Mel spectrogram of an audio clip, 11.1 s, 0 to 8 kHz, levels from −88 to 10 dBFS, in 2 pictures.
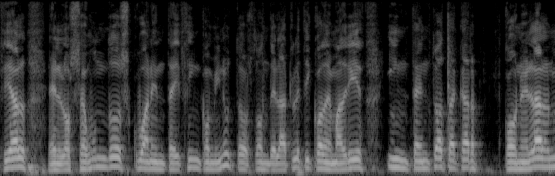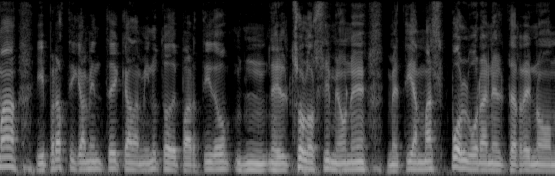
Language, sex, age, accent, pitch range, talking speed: Spanish, male, 40-59, Spanish, 115-145 Hz, 160 wpm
